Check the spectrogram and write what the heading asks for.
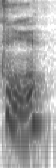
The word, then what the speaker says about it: CeWL: Okay, so Cool, pronounced Cool, is a custom word list generator tool that spiders websites to create word lists based on the site's content.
